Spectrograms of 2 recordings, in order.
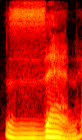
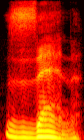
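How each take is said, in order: The two takes are said the same way.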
